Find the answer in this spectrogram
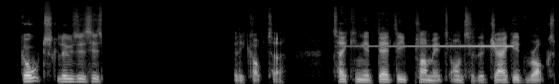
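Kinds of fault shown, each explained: Long network dropout: Right after "loses his", at 1.09 s, the speech cuts out and doesn't resume until 2.36 s, so about 1.26 s of audio is simply gone. What fills the hole is essentially silence rather than the words, and when sound returns it picks up further along with nothing recovered. That pattern is most likely a stretch where packets stopped arriving and the receiver had nothing to play.
Loudspeaker feedback squeal: From 3.35 s to 5.20 s a single tone at 2.3 kHz creeps in and swells over roughly a second and a half, ending up about 5 dB louder than the speech itself. That's the classic loop: a mic hearing the speaker it feeds, with the gain at that one frequency tipping past unity so the tone keeps feeding itself and growing on its own.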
